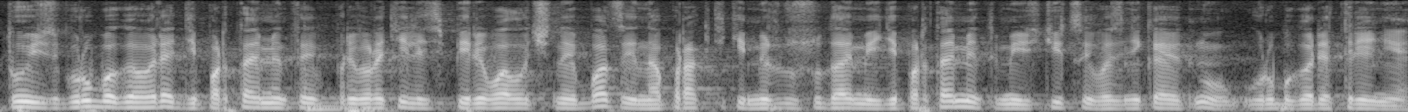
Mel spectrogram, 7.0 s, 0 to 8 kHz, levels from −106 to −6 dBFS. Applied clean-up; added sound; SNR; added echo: none; none; none; none.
